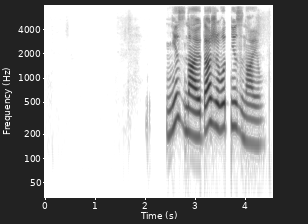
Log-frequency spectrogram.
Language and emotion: Russian, angry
